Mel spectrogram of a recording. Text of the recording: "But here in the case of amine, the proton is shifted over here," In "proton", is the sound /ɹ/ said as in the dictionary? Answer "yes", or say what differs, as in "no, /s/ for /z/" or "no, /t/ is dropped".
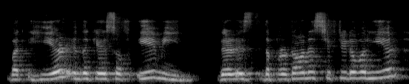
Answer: yes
